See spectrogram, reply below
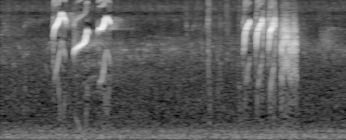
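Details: Female cinereous tit calling to the male, a call used to draw males into song: two bursts of high, sharp chirps, first three slurred whistled notes, then a quick run of four bright notes, against a faint low hum.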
